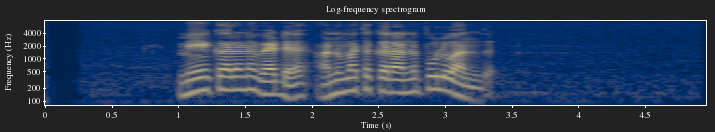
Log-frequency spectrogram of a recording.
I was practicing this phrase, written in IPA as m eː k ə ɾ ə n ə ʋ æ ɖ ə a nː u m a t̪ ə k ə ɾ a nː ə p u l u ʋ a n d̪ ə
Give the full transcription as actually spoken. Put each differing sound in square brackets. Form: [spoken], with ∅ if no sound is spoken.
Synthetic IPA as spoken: m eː k ə ɾ ə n ə ʋ æ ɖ ə a [n] u m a t̪ ə k ə ɾ a nː ə p u l u ʋ a n d̪ ə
